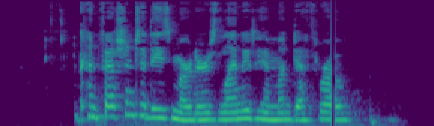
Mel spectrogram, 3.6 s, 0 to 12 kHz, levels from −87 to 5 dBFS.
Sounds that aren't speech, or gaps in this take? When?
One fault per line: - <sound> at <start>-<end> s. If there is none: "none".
- dropout at 2.8-2.8 s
